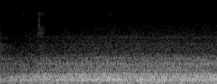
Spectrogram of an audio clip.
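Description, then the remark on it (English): An air conditioner runs with a steady, low whooshing hum and no change in level, a constant mechanical drone heard alone without any voices. “And um, that's an air conditioner here, and that one I can't really turn off.”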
